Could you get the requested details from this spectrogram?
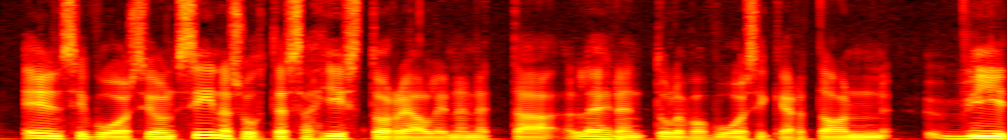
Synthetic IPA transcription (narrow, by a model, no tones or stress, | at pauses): ensiʋuosionsiːnæsuht̪eːsːɑhist̪oriɑlːinenet̪ːælehdent̪uleʋɑʋuosike̞̰rt̪ɑonʋiː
